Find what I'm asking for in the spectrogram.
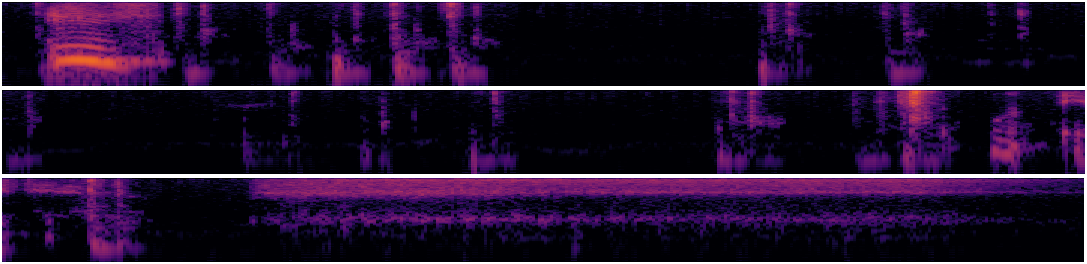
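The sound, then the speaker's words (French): Typing a website link on a computer keyboard, with quiet key clicks arriving in irregular clusters and pauses, followed by a steady soft hiss at the end. “Je suis en train de taper le lien du site.”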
